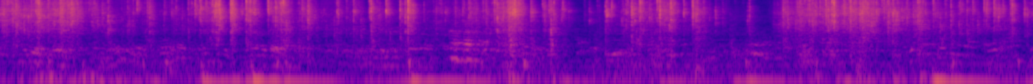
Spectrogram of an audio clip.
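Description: Foil trading-card pack wrappers crinkling and tearing as several packs are opened and handled, a dense, continuous run of crackles.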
